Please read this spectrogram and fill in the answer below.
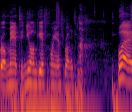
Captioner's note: laughs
